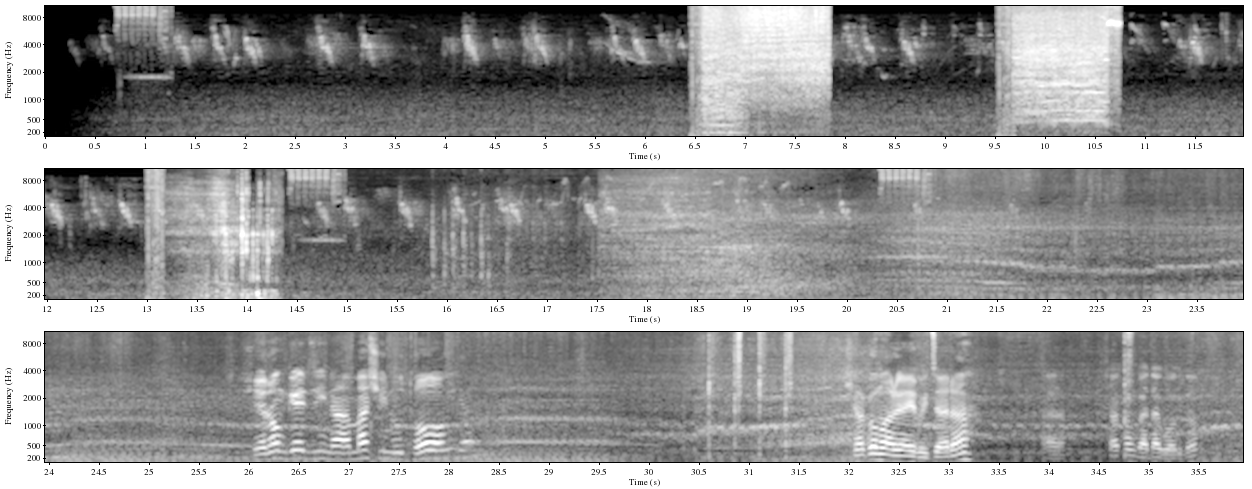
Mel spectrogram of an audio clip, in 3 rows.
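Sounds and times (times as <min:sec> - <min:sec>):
small birds chirping: 0:00.2 - 0:06.5, 0:07.9 - 0:09.7, 0:10.8 - 0:13.8, 0:14.4 - 0:35.9
snow rushing bursts: 0:06.5 - 0:07.9, 0:24.2 - 0:35.9.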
